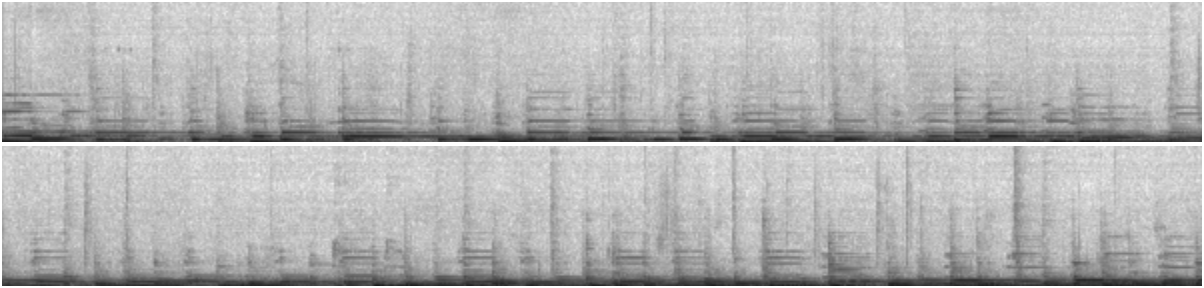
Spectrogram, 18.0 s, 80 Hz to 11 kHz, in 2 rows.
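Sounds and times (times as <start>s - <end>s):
cello sustained low notes: 0.0s - 18.0s
electric guitar picking notes: 0.0s - 18.0s.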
